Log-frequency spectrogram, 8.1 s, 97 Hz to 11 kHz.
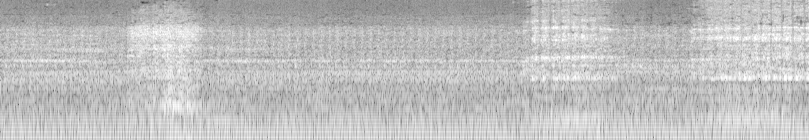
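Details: Old Caterpillar D6 dozer diesel (Darlington, FL) running at about half throttle: deep steady throb at part throttle, even firing with some clatter and hiss on top; runs pretty good, normal running.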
